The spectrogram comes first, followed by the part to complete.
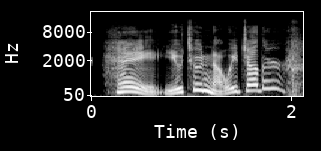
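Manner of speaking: very high, animated, swooping put-on toy voice. Retelling what the boy toy asked at the open house: put-on voice for the boy toy. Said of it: "Not the right voice for this".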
